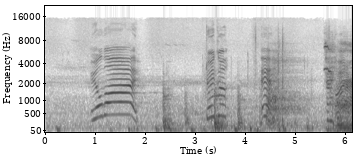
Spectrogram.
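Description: A large creature lets out high, warbling cries.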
